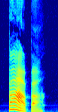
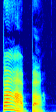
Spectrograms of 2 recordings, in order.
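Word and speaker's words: Baba (爸爸): We keep the tone for the first syllable, but for the second syllable, we have the neutral tone. – Baba. – Can you hear the difference? – Baba. – The first syllable has a falling pitch. The second syllable has no tone at all.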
